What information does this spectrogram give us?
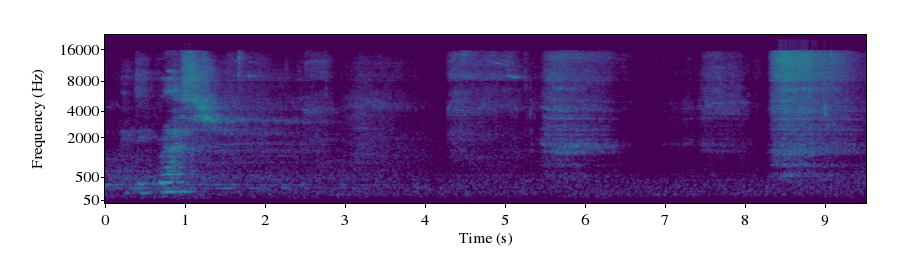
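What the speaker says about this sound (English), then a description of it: "Deep breaths." Slow, deep breaths during a mobility exercise session, with a sharp snort-like inhale near the start followed by several soft, airy breath swells at steady intervals, faint and close.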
